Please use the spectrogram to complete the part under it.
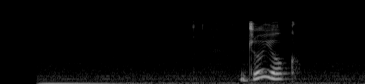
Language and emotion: Russian, positive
